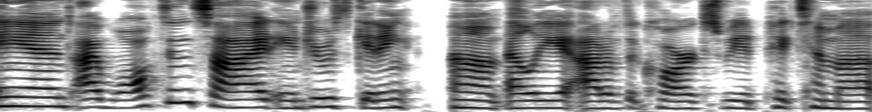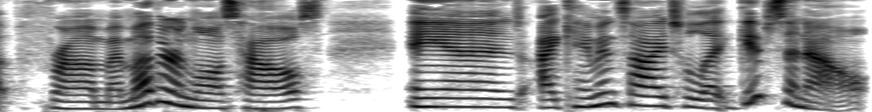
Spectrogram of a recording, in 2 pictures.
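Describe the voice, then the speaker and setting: On a very clean recording with a silent background, a woman speaks in an animated way at medium pitch with a bright, sharp tone. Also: ordinary pitch variation, moderate pace. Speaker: podcast co-host. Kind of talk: casual chat. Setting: recording at home.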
